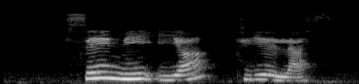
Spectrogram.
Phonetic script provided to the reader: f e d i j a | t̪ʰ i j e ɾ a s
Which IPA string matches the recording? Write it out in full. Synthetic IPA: s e n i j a | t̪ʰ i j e l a s

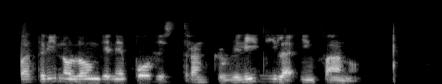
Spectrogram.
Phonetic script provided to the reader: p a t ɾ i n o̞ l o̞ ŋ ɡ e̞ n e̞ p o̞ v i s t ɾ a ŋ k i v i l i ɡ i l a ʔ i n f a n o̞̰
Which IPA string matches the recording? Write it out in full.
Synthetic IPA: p a t ɾ i n o̞ l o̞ ŋ ɡ e̞ n e̞ p o̞ v i s t ɾ a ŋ k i v i l i ɡ i l a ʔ i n f a n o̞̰

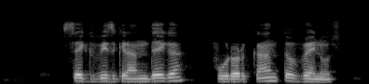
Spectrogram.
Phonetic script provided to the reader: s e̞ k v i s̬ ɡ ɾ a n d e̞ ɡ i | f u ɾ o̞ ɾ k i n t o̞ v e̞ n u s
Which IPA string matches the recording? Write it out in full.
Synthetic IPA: s e̞ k v i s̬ ɡ ɾ a n d e̞ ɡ a | f u ɾ o̞ ɾ k a n t o̞ v e̞ n u s

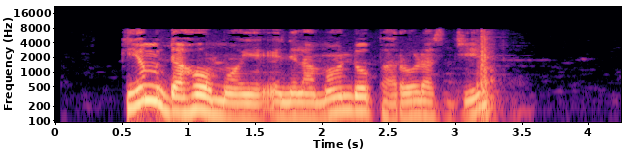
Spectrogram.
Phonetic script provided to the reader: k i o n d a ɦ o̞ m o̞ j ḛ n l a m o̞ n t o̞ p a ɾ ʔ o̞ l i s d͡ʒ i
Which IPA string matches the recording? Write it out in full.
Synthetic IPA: k i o m d a ɦ o̞ m o̞ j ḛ n l a m o̞ n d o̞ p a ɾ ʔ o̞ l a s d͡ʒ i

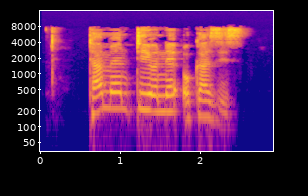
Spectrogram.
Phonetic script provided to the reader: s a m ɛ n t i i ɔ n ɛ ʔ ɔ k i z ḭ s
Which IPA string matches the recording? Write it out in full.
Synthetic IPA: t a m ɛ n t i j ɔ n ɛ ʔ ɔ k a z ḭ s

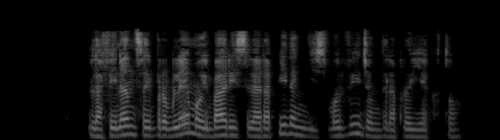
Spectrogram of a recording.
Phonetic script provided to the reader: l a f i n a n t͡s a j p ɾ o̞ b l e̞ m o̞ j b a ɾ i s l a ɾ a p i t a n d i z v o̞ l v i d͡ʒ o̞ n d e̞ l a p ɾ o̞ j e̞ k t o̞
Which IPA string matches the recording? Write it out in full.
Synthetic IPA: l a f i n a n t͡s a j p ɾ o̞ b l e̞ m o̞ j b a ɾ i s l a ɾ a p i d a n d i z v o̞ l v i d͡ʒ o̞ n d e̞ l a p ɾ o̞ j e̞ k t o̞

